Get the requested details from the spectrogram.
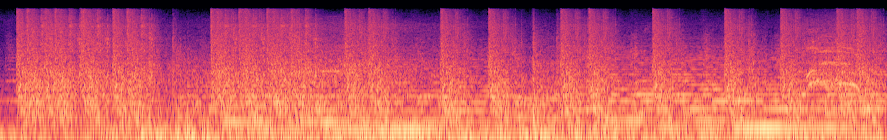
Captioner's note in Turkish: Silah sesleri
